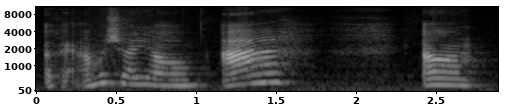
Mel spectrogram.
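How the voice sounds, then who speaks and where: A young vlogger chats nervously through a casual review video, constantly saying "y'all," her high, sharp voice a little scratchy from bronchitis and her pace measured. She's recorded close-up on a phone camera in a small bedroom.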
